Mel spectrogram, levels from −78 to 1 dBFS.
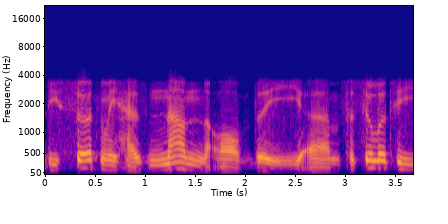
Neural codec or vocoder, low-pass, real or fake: none; 5.4 kHz; real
